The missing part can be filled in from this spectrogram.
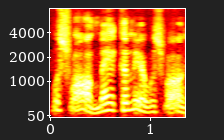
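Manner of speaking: a touch of a worried friend; concerned teammate. Retold or imitated. Teammate asking, higher voice.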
